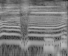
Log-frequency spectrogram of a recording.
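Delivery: strained high uh-huh through pain. Retold or imitated. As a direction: squeak it out in pain. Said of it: "And I was like".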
